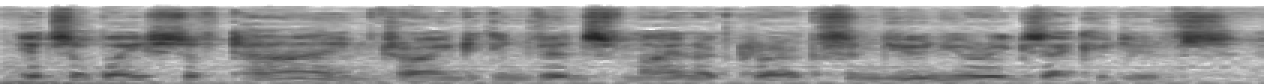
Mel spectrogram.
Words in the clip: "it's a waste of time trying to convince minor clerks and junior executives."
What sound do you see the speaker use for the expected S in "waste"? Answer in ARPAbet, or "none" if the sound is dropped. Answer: S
